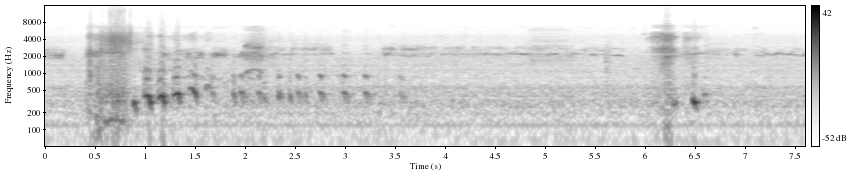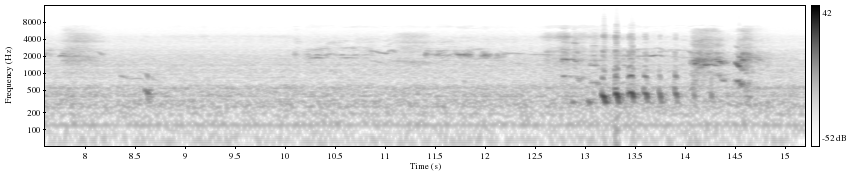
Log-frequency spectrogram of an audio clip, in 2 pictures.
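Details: Lola, a French bulldog, crying: thin high whines that rise and waver, broken by loud snorting, sneeze-like bursts near the start, middle and end.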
